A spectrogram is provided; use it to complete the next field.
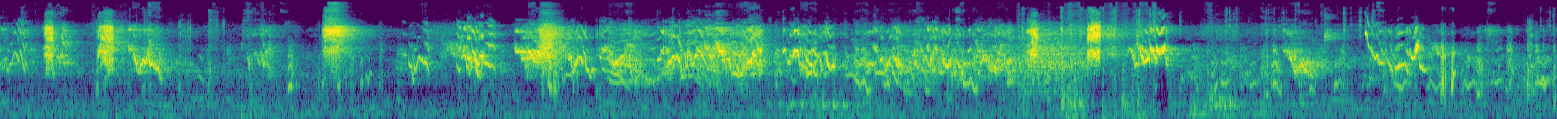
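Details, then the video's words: Caged budgerigar flock playing, giving irregular sharp chirps and squawks in quick clusters, with scratchy chatter between them and some clicking knocks. "Watch These Happy Budgies Play in Their Cage"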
